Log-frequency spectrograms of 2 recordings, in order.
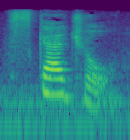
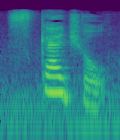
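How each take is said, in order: The two takes are said the same way.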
